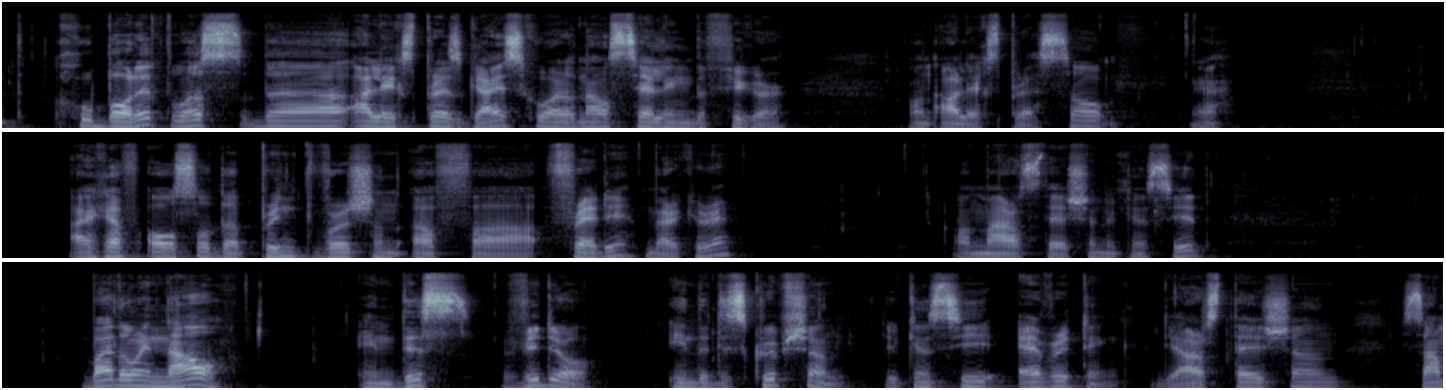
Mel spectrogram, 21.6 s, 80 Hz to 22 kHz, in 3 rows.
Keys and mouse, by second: 0.9 g, 4.0-21.6 shift+drag.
